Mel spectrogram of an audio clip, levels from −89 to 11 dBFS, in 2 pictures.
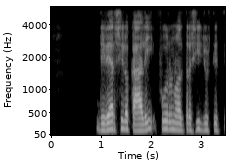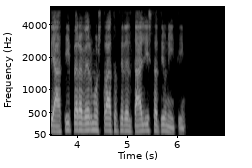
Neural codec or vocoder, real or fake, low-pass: none; real; 5.4 kHz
